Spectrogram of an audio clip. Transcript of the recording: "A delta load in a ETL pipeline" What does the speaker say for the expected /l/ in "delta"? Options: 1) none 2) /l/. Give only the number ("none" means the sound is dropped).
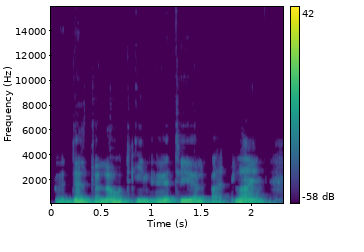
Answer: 2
